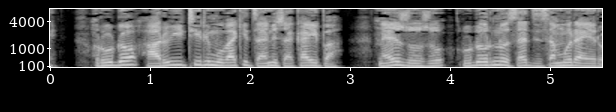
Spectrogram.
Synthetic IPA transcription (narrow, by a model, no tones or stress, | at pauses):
ruɗo̞ɦaɾuitiɾimuʋakid͡zaniʐakaiːpa | naiʐo̞ʐo̞ruɗo̞ɾuno̞zad͡zisamuɾaiːɾo̞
